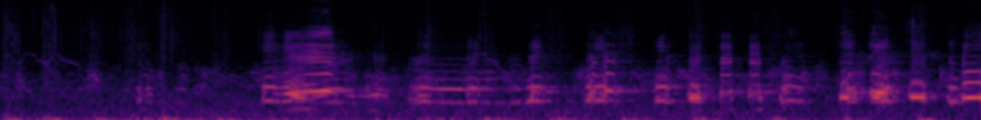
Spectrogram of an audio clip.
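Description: Geese honking overhead above polder country in Flanders in a steady chorus, with repeated nasal calls overlapping in bursts throughout, fairly loud and with no voices present.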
